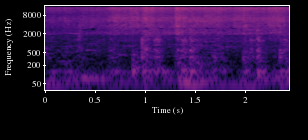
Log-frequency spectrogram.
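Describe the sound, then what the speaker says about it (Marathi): Onion, tomato and garlic paste with peas being sautéed and stirred in a pan, a steady close sizzle broken by repeated scraping stir strokes, with no speech. "बघू शकता छान असं परतून घ्यायचं आहे, छान मिक्स करून घ्यायचं आहे।"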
